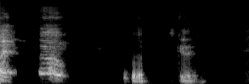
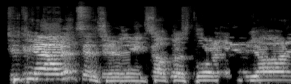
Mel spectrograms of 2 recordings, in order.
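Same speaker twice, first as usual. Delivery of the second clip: radio announcer; 8 semitones higher than usual. Acted. Radio show sign-off tagline.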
